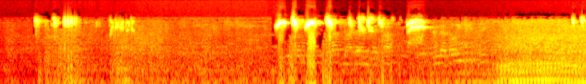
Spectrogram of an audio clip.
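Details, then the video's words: Orange-headed thrush song used as a lure for untrained birds: scattered whistled notes at first, then a burst of quick, varied warbling phrases midway, ending with rising background hiss and noise. "SUARA PANCINGAN UNTUK ANIS MERAH BAHAN"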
